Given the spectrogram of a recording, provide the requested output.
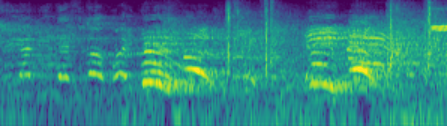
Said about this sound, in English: The socially distanced COVID crowd here is fairly loud in this game.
